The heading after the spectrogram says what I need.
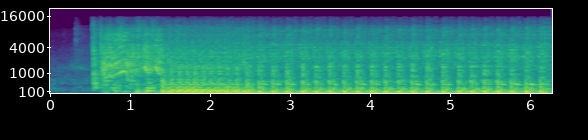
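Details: Suzuki Intruder VL1500 V-twin after sitting for years, carbs just refilled, fuel pressure good: loud lumpy idle with uneven beats about three per second, runs only on choke; carbs suspected dirty, improving with each start.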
